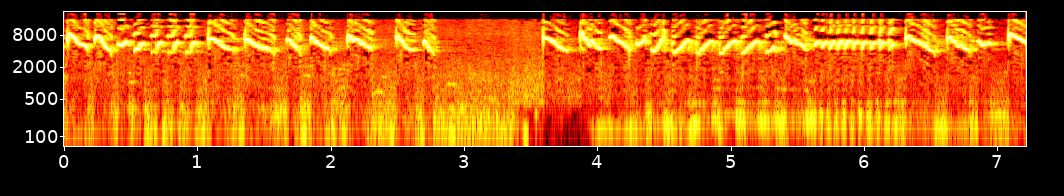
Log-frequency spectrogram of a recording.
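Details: Caged white-eye singing as a lure to prompt other white-eyes to respond: a rapid run of high, clear, sharply sliding whistled notes, a short pause near the middle, then a dense burst of twittering and trilled phrases.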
